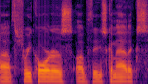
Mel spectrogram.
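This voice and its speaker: In a very clean recording with a silent background, a man with a very deep, low pitch speaks in a dark, mellow tone and a monotone, flat intonation. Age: 60s. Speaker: classic car owner. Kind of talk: casual show-and-tell interview. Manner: halting, many fillers.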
